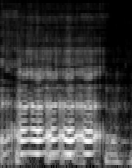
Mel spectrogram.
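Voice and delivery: mock high yelp. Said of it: "You went".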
